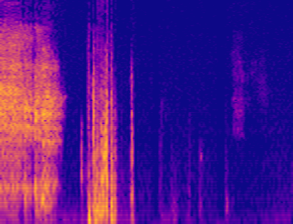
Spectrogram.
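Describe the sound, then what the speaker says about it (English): A single harsh cough bursts out after some faint background noise, followed by near silence. "Sorry for the cough."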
